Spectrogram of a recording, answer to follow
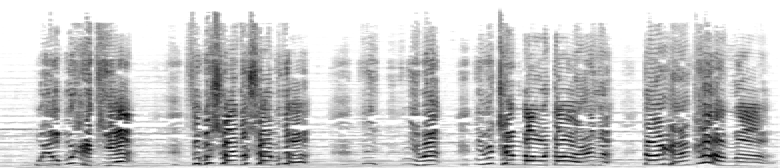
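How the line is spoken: Bursting out sobbing. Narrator (Chinese): 李金爆发了，冲着父母大哭

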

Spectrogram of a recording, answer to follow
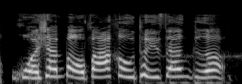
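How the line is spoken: Shouting. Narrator (Chinese): 他叫道

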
